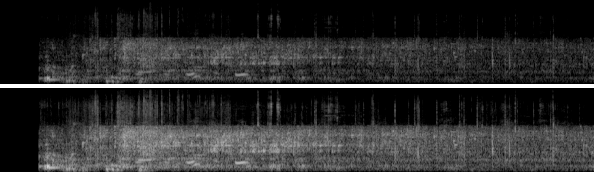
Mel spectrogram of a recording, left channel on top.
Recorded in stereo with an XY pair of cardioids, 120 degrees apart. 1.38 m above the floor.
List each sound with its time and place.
0.4 s a toilet flushing: 65° right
